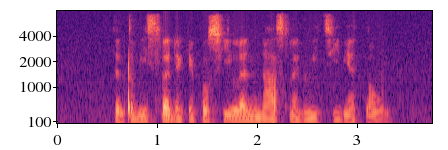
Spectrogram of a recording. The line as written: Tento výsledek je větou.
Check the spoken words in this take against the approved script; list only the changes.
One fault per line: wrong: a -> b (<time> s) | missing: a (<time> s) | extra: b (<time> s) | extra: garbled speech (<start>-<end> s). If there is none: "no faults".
extra: posílen následující (1.4 s)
